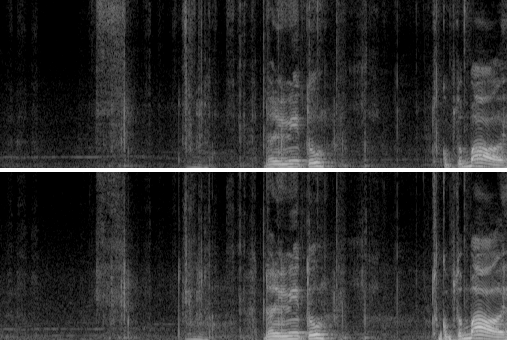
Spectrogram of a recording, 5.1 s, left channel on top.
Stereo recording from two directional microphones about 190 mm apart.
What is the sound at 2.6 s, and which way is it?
Speech, 30° right (ahead or behind).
